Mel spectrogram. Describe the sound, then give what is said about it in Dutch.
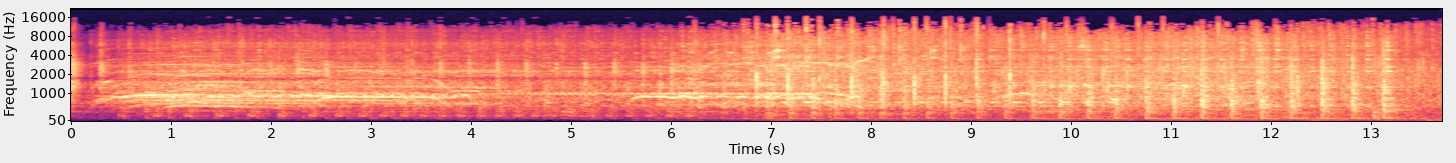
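Crowd applause for a speaker at an event opposing war. A murmur of crowd voices comes first, then dense clapping swells in and carries on loudly to the end. “Nogmaals een groot applaus voor Tofik Dibi, alsjeblieft.”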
